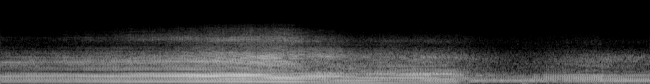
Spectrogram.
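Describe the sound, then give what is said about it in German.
A motorcycle engine revs and speeds off, a buzzing harmonic drone that swells louder toward the middle, then drops abruptly into a lower, rougher rumble for the last stretch. “Als einer der Ersten verließ Hans Höller das Haus, hatte sich auf seine Maschine geschwungen, gab Gas und sauste los.”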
